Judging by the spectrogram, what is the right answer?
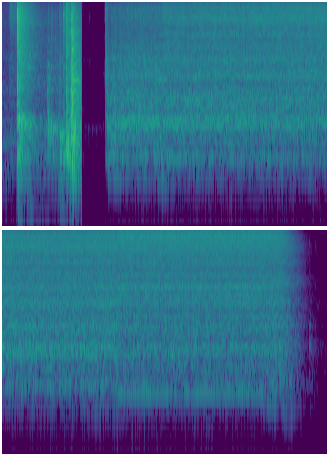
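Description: A kitchen blender whirs through fruit pulp mixed with water, starting after a couple of short bursts and a brief pause, then running at a loud, steady drone for several seconds before winding down.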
